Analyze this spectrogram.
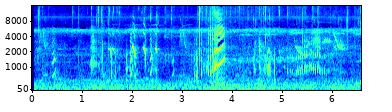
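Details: Green parakeet at feeding time: scattered short, squeaky chirps and quick rising notes, then a brief burst of sharp overlapping calls near the middle, over a steady background hum and faint rustling.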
